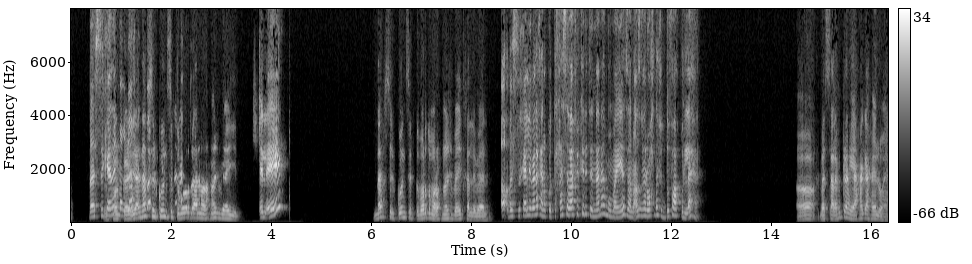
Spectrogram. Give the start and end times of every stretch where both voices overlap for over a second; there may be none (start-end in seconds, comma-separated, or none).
0.7-1.9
